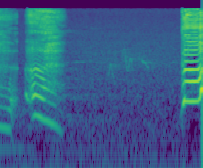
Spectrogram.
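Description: A cartoon squirrel character's voice whimpering: two short sobs falling in pitch, a brief pause, then a sharp rising cry near the end.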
